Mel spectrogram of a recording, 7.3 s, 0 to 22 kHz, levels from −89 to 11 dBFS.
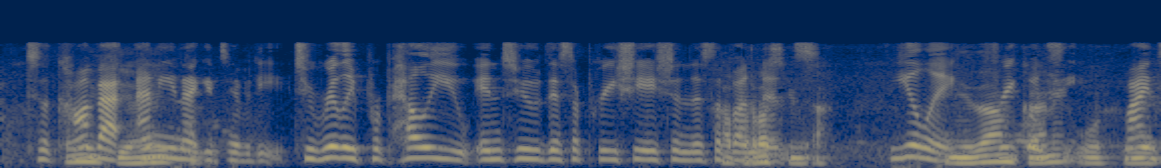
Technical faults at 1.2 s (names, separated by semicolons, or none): echo leak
